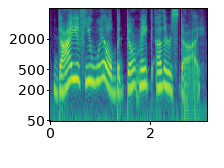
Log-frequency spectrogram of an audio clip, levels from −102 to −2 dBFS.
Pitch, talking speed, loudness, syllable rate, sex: 245 Hz, 170 wpm, -16 LUFS, 3.5 syllables/s, female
